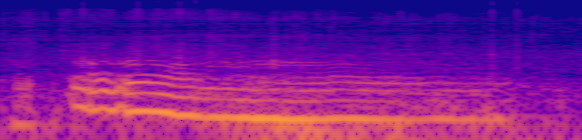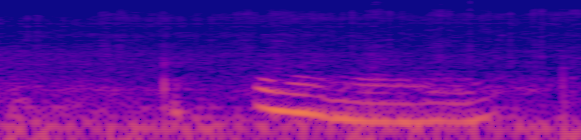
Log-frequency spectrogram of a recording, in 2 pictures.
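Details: A sleeping kitty snores in a quiet room, a long, low, rattling inhale of about two seconds, a pause, then a shorter, slightly falling snore.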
